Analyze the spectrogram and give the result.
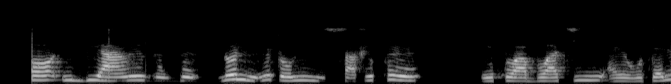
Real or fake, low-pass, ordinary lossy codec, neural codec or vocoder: real; 5.4 kHz; Opus, 32 kbps; none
